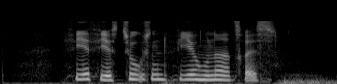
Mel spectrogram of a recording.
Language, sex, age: Danish, female, 22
